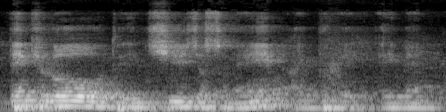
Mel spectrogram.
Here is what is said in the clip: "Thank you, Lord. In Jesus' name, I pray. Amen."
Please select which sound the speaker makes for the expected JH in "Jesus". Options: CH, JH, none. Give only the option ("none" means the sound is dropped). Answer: CH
